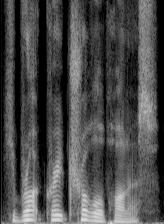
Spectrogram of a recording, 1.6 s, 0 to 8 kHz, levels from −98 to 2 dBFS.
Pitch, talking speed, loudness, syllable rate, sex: 135 Hz, 220 wpm, -19 LUFS, 5.3 syllables/s, male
